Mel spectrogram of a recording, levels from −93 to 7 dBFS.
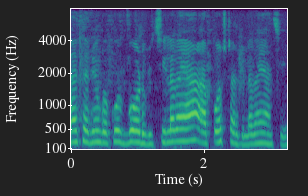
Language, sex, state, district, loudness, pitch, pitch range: Garhwali, female, Uttarakhand, Tehri Garhwal, -23 LUFS, 230 Hz, 205-240 Hz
